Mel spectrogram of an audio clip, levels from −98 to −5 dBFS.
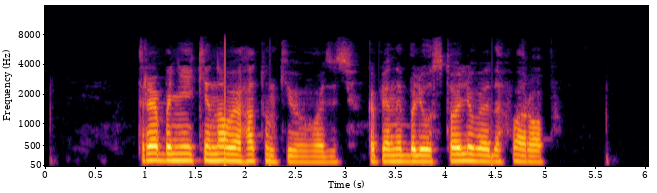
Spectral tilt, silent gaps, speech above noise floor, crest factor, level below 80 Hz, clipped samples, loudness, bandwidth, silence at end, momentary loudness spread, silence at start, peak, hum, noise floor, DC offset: -9.5 dB/octave; none; 55 dB; 16 dB; -52 dBFS; under 0.1%; -19 LUFS; 7 kHz; 1.05 s; 11 LU; 0.95 s; -2 dBFS; none; -73 dBFS; under 0.1%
